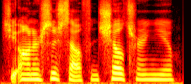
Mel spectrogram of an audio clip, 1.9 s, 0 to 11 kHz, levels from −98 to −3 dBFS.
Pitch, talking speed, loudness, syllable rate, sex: 190 Hz, 190 wpm, -18 LUFS, 5.8 syllables/s, female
